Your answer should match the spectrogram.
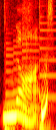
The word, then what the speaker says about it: knot: Could you share with the kids what are these words that start with the letter K, but the K sound is silent? All right. Listen carefully, kids. Knot, knife, knob.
